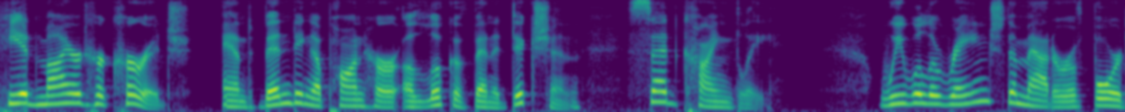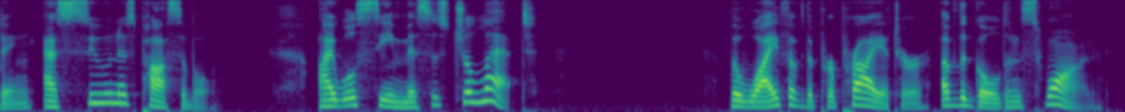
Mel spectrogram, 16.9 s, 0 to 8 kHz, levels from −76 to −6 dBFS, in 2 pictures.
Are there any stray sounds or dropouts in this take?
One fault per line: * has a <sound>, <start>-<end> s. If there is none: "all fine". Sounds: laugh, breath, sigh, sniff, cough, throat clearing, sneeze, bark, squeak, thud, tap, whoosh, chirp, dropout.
all fine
